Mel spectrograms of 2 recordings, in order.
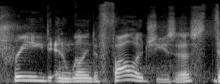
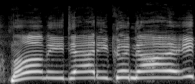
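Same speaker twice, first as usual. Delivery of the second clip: put-on high, drawn-out child's call; high singsong holler of a kid at bedtime; wailing child; 13 semitones higher, 4 dB louder, slower than usual. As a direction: imitate a little girl wailing across the house. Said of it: "we'll hear wailing across the span".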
